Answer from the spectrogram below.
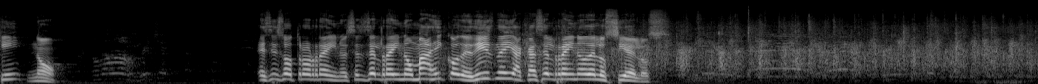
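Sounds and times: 
speech: 0:00.0 - 0:00.6, 0:02.6 - 0:06.9
golf clap polite light applause: 0:04.1 - 0:10.3.

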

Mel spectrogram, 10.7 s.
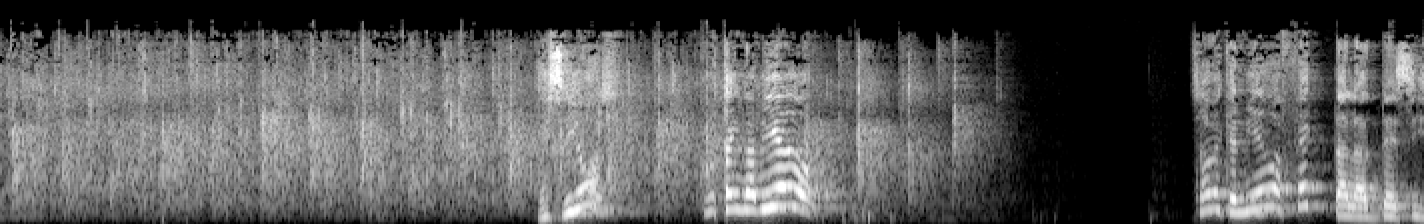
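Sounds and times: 
audience applause: 0:00.0 - 0:07.5
speech: 0:04.0 - 0:06.3, 0:09.0 - 0:10.6.

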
